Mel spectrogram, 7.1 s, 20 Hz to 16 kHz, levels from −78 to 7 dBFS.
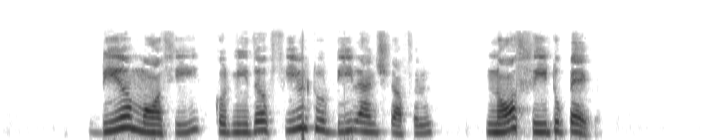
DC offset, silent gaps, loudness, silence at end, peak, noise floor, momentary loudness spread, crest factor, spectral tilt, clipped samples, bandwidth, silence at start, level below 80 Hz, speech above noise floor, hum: under 0.1%; none; -18 LUFS; 1.2 s; -2 dBFS; -82 dBFS; 12 LU; 18 dB; -6 dB/octave; under 0.1%; 7.6 kHz; 1.05 s; -54 dBFS; 64 dB; none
